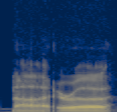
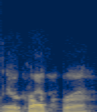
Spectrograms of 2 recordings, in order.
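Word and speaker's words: Aarakocra: there's this bird folk, Arakocra, I think is how you say it, right? Do you know, Joe? I've always pronounced it Arakocra. Arakocra.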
